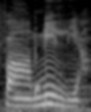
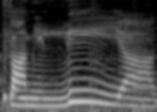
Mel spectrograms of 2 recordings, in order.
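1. 강세는 mi 음절에 있어요. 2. 강세는 li 음절에 있어요. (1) "파밀리아 하고 이를 올려 읽으면 돼요" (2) "파밀리아가 아니고요"

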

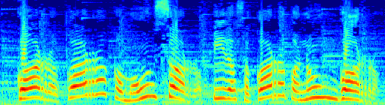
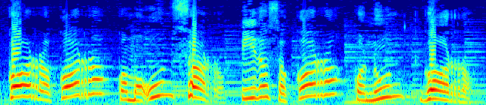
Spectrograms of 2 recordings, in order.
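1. Se dice todavía más rápido. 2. Se dice un poco más rápido. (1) "Un poquito más rápido" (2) "Un poquito más rápido"

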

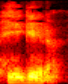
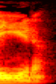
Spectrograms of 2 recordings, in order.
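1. La palabra empieza con una h aspirada audible. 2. La palabra empieza directamente con el sonido de la vocal. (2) "en lugar de"

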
